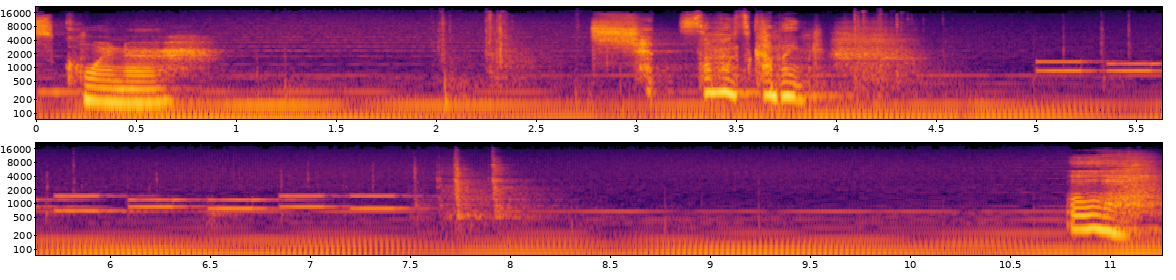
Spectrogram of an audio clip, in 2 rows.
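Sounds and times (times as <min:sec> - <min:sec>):
speech: 0:00.0 - 0:00.9, 0:02.8 - 0:04.2
keypad touch tones being dialed: 0:04.1 - 0:08.2.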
